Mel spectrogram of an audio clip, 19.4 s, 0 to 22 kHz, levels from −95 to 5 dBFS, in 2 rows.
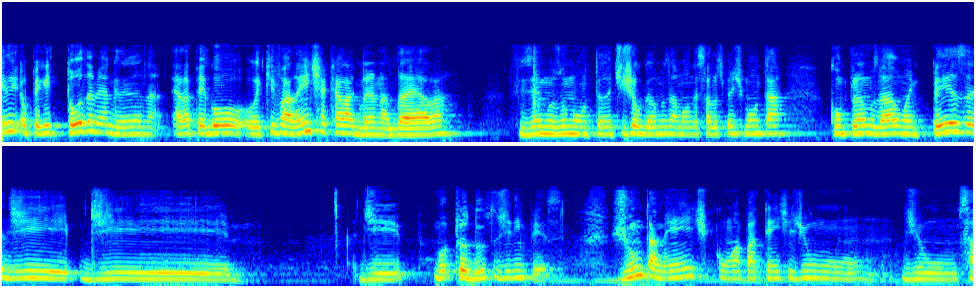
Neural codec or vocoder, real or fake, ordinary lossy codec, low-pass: none; real; Opus, 16 kbps; 7.2 kHz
